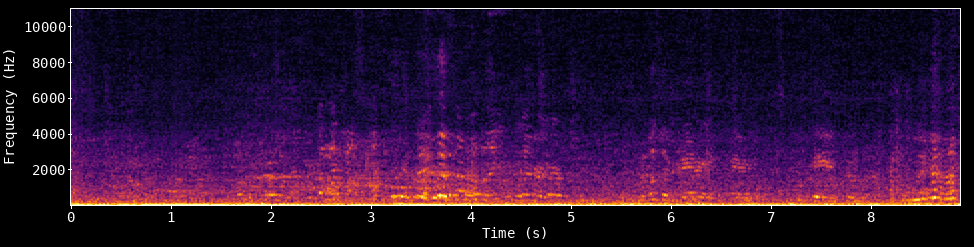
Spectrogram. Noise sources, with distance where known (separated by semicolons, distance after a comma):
background noise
